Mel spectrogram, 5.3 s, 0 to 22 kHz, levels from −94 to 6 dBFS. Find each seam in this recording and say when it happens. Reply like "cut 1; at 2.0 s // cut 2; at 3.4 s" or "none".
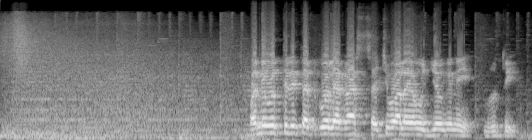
none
